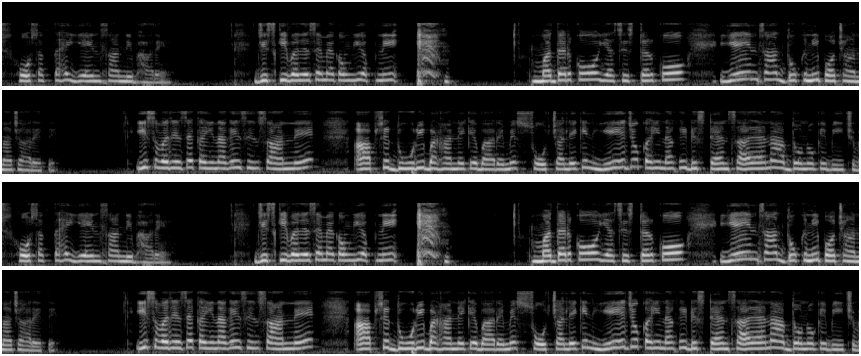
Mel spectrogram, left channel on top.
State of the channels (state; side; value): normal; both; correlation 0.93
